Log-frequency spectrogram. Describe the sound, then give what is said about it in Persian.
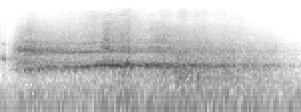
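A loud, sustained tire screech from an oncoming truck braking hard and skidding on a slippery street, its rear starting to swing around, a steady squealing tone lasting about three seconds before easing slightly, with no voices. “دیروز در یک خیابان لغزنده، کامیونی که از طرف مقابل می آمد ترمز کرد و قسمت پشتی آن شروع به چرخیدن کرد.”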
